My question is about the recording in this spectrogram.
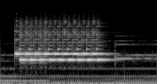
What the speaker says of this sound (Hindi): अरे अफशा, लगता है तुम्हारा भाई फोन कर रहा है।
